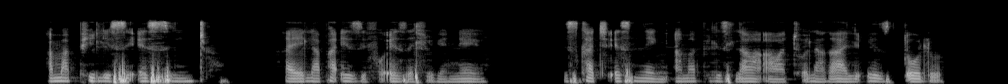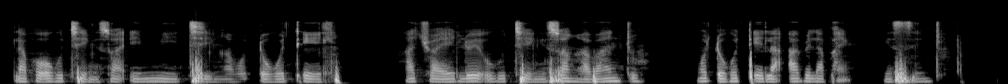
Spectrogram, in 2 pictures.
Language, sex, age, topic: North Ndebele, female, 25-35, health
